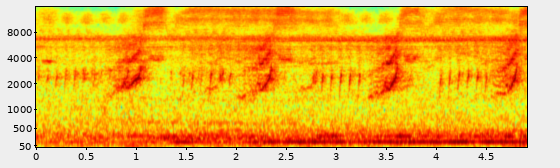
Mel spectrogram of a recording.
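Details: Walker's cicada calling on Ikazuka-yama, Japan, on 4 September 2016, the day before Typhoon No. 12 made landfall: short trains of rapid pulsing notes, each ending in a sharp rising sweep, repeated about every 1.2 seconds over a steady low hum.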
